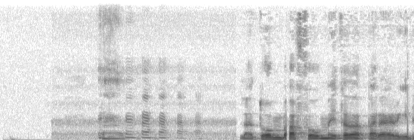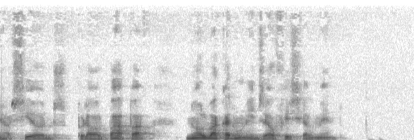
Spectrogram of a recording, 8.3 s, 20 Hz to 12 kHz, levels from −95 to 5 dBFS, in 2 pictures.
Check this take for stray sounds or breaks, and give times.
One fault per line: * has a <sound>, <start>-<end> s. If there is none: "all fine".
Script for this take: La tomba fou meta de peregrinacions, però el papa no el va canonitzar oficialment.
* has a laugh, 0.6-2.2 s
* has a dropout, 2.9-2.9 s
